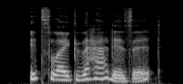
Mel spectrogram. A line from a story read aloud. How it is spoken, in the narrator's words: She laughed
